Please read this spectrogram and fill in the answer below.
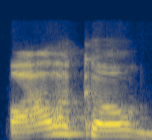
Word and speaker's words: Volico: Volico, VOLICO, Volico Data Centers.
